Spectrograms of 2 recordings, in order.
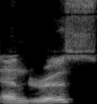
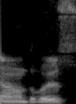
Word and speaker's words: Andrus: Ah, ben, c'est un nom anglophone, donc on peut dire Andrus, mais moi je dis Andrus ou Andrus. Il y a plusieurs possibilités, mais tu l'as très bien dit.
